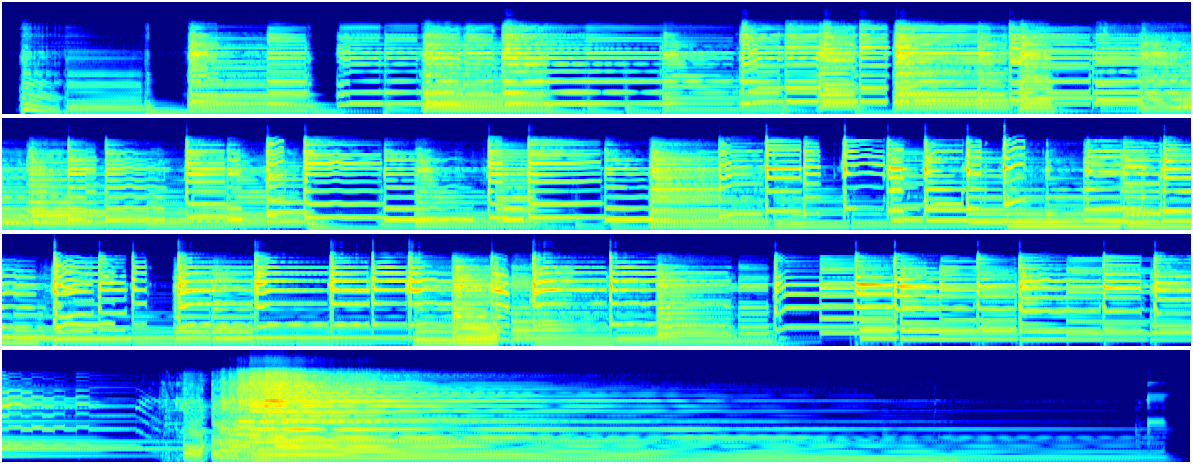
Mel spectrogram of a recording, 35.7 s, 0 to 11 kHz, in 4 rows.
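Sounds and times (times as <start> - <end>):
blues guitar: 0.0 - 35.6.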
